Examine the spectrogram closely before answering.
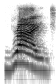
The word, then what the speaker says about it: bride: Then we have we have it in words like bride. We have it in words like bride. Bride. Bride. The e here is silent.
